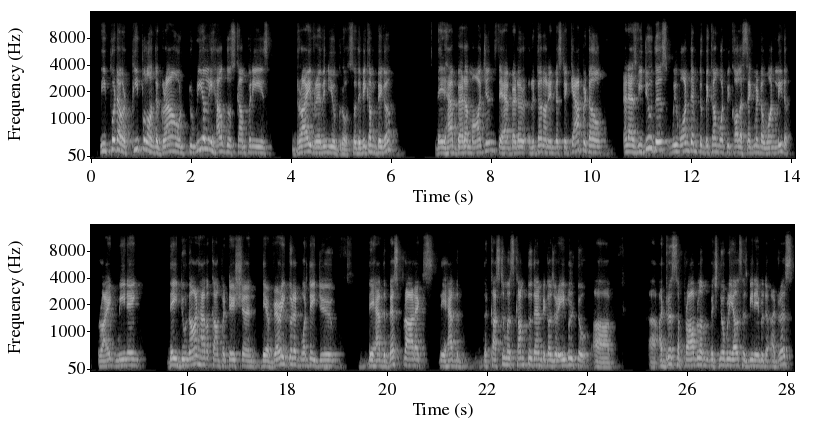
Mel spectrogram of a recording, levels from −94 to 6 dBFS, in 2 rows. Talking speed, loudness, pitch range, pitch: 200 wpm, -29 LUFS, 140-165 Hz, 150 Hz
